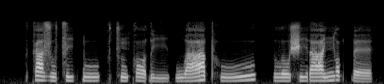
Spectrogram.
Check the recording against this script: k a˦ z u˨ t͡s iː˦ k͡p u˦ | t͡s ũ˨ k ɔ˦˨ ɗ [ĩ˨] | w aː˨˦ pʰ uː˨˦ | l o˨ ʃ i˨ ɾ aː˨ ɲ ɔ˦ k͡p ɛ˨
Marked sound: incorrect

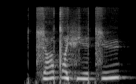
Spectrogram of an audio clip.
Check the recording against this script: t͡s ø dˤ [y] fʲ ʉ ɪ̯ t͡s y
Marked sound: incorrect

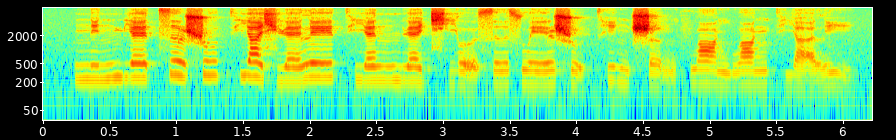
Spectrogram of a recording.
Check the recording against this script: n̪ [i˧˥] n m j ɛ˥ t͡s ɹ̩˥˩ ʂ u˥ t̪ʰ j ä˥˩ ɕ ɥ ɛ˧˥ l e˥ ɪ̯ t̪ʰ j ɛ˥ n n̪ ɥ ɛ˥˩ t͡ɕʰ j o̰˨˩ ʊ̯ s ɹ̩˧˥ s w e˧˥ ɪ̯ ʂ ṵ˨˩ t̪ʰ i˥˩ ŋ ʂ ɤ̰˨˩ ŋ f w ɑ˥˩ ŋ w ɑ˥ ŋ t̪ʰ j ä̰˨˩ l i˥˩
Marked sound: correct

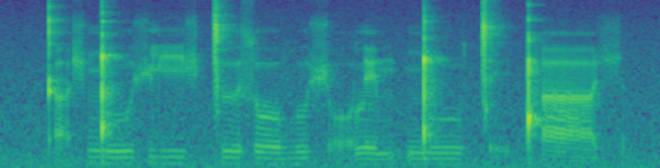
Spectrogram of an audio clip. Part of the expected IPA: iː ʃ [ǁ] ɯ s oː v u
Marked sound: incorrect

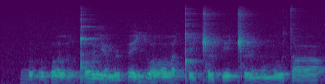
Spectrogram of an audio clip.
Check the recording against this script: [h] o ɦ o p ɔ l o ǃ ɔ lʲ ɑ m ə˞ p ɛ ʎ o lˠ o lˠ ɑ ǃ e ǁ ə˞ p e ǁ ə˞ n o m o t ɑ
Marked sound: incorrect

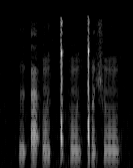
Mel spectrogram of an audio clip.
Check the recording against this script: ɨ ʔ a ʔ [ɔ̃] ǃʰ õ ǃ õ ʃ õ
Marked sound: incorrect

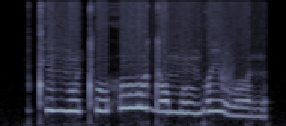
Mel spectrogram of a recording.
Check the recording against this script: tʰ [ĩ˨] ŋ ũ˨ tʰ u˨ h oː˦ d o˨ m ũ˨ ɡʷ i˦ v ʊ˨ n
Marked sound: correct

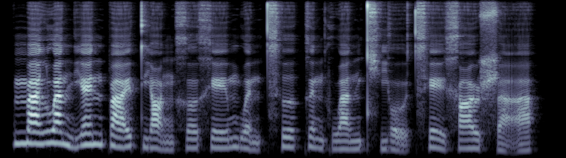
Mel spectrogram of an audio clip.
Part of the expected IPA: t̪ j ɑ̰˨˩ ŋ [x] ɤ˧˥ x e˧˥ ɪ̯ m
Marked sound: correct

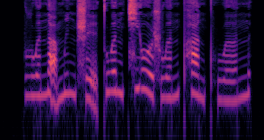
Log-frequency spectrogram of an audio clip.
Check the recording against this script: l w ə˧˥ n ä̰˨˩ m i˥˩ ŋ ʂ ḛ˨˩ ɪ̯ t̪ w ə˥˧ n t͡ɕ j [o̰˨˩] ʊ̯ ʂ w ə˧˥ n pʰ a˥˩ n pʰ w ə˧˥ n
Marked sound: incorrect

